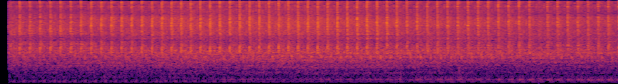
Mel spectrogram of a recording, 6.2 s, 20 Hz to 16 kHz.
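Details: Peugeot 304 engine at a steady idle: sharp, fairly even metallic ticking about three times per second rides on top; cause not pinned down.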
